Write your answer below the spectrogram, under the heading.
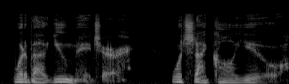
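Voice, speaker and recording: A man puts on a character voice at a fairly low pitch. He keeps a moderate pace with ordinary pitch variation. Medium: video game. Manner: terse, dry.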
